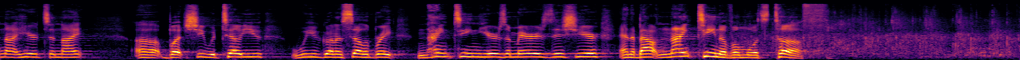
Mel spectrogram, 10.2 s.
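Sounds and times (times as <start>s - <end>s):
speech: 0.0s - 8.4s
crowd applauding: 8.0s - 10.1s.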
